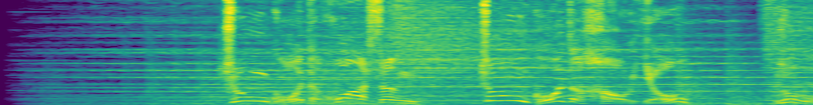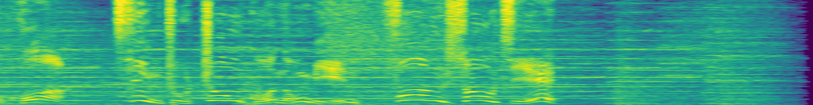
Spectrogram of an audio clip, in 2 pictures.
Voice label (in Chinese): 央视广告; dome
